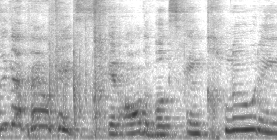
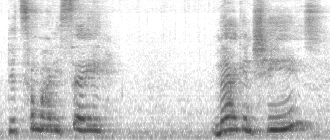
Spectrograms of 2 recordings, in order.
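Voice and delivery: excited; 6 semitones higher than usual. Real, not acted. Host thrilled to find mac and cheese, high excited exclamations. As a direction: gush with delight as if it's a wonderful surprise. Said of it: "I'm so excited".

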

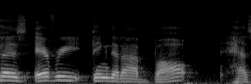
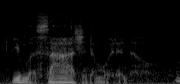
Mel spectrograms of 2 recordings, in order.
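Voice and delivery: soft; 4 semitones lower, 13 dB quieter than usual. Real, not acted. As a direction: say it gently. Gentle contrast to slapping.

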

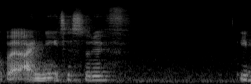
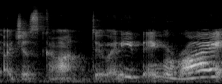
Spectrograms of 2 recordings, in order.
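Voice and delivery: despairing whine; 10 semitones higher, slower than usual. Retold or imitated. Voicing her despair.

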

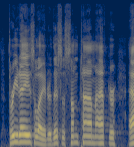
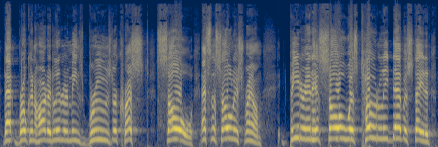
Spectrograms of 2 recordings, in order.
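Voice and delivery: loud, raised preacher's voice, building in intensity; full-force preaching; 6 semitones higher, 9 dB louder than usual. Real, not acted. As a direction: preach it hard, hammering key words.

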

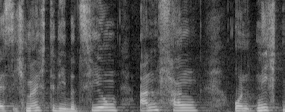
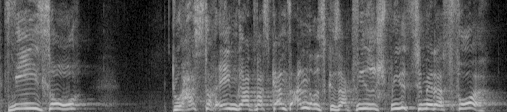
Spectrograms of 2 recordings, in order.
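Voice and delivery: furious outburst; 9 semitones higher than usual. Acted. Betrayed witness confronting the woman in court, furious. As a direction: hurl the questions at her, stunned and outraged.

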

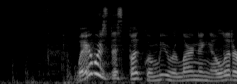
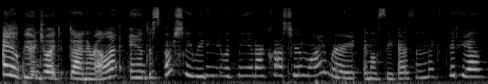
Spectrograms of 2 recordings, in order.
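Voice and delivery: fast, bright wrap-up to students; cheerful sign-off; 8 semitones higher, faster than usual. Real, not acted. Teacher signs off to her class after the story, fast.

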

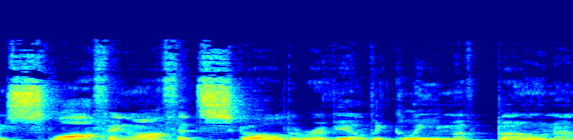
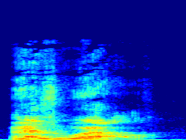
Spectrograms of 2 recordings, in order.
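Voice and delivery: old commander voiced higher and louder, blunt and forceful; a gruff old commander praising a young man; gruff old lord commander; 10 semitones higher, 8 dB louder than usual. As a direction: speak as the stern old Lord Commander, grateful but brusque. Mormont voice.

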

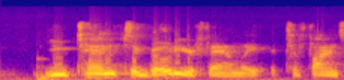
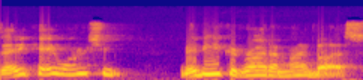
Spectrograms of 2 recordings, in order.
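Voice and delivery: quoted friend in a higher pitch; friend's casual invitation; 12 semitones higher than usual. Retold or imitated. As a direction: pitch it up, offering an idea. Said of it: "And he says".

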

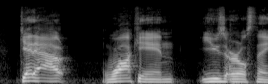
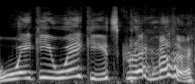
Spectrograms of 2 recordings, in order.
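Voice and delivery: much higher, slow, teasing sing-song; sing-song wake-up call; slower than usual. Retold or imitated. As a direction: chirp it like a cheeky morning alarm. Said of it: "And I go".

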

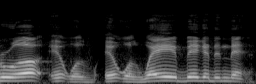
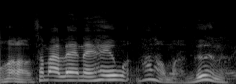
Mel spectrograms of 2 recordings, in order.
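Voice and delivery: normal talking voice

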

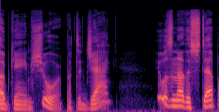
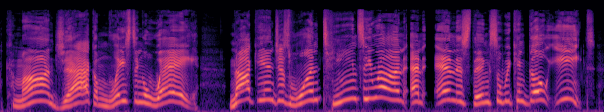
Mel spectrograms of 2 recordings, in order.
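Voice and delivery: put-on much higher boyish voice, whining to hurry up; a hungry kid begging his friend to end the game, pitched way up; best friend on the bleachers urging Jack on, higher and whiny; impatient best friend; 14 semitones higher than usual. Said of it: "Benny sighed loudly".

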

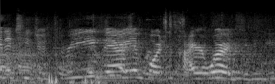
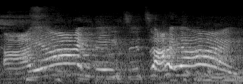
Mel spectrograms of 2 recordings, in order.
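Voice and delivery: loud, high hearty aye aye; pirate aye aye; 6 semitones higher, 7 dB louder, much slower than usual. Shown as a demonstration. Teacher shows kids pirate yes, loud and high. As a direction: bellow it like a ship's captain. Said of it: "Say it twice".

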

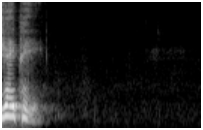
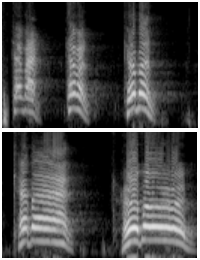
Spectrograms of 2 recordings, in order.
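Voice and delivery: calling out; 11 semitones higher, slower than usual. Acted. Calling out repeatedly for Kevin.

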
